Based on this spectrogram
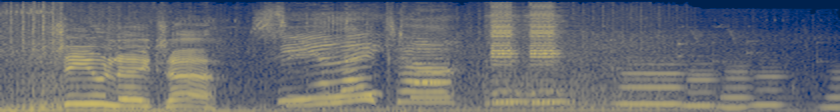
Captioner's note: car horn toots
